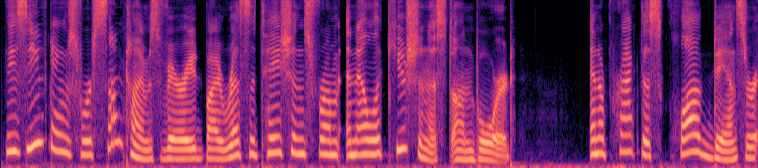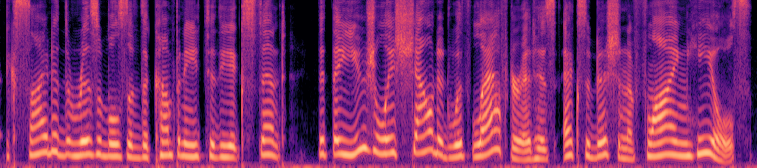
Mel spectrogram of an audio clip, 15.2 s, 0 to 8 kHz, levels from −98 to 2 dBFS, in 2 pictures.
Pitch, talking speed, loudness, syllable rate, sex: 230 Hz, 150 wpm, -17 LUFS, 5.1 syllables/s, female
